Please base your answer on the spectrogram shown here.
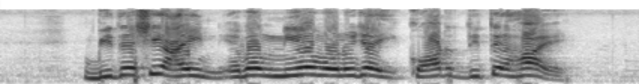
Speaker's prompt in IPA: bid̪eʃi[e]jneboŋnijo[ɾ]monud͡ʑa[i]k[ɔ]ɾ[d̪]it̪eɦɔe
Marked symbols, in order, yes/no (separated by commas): no, no, yes, yes, yes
